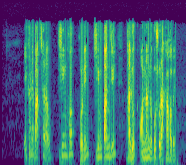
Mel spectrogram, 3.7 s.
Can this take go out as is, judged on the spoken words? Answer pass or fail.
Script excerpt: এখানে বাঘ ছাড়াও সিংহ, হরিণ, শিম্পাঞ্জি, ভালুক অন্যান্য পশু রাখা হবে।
pass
